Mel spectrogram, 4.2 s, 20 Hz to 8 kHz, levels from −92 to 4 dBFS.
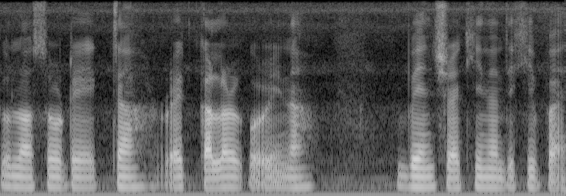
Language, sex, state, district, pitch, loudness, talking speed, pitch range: Nagamese, male, Nagaland, Dimapur, 110 Hz, -21 LUFS, 210 wpm, 105-115 Hz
